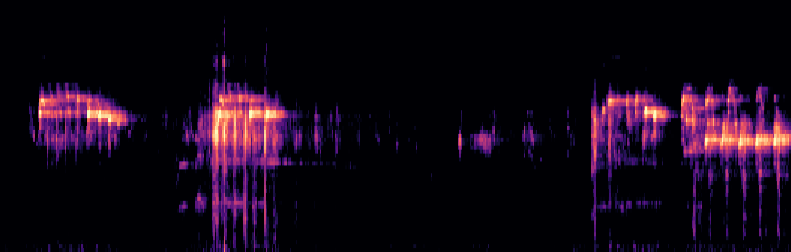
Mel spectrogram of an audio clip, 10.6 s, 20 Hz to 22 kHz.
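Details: Early-morning vocal exchange between bald eagle mates at their egg-filled nest, Hanover, Pennsylvania, 18 March 2019, recorded by webcam: high squealing chitters in several bouts separated by quiet gaps with faint soft notes, ending in a dense stuttering chatter.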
